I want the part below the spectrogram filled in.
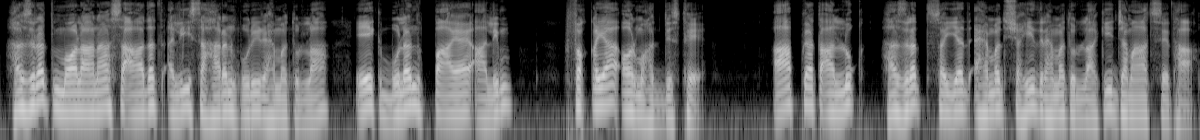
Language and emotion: Urdu, neutral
